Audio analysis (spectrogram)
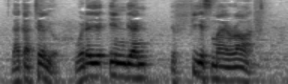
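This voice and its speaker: The speaker has a Jamaican accent and keeps a moderate pace. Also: man. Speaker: educator and livestreamer. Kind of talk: livestream monologue. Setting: Instagram live stream. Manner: animated.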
